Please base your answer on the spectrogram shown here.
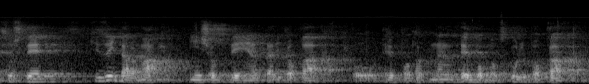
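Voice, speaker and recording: A man's voice: medium pitch, darkish tone, a little hiss or hum. A man in his fifties with a Kansai accent gives a live lecture, telling a story and acting out the voices of the people in it. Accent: Kansai Japanese. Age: 50s. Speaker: motivational speaker. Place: large lecture hall. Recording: echoey hall, mic at a distance.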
